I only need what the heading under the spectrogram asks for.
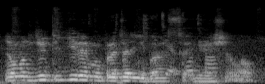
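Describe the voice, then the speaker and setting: A man's voice: high voice, racing. Malaysian guy doing a reaction vid, casual, roomy echo, bit of music. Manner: repeats phrases from the video. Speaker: reaction video host. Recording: echoey room, faint music.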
